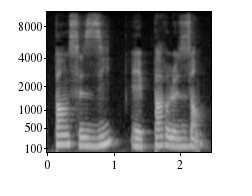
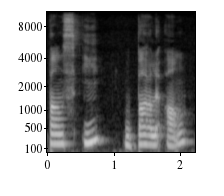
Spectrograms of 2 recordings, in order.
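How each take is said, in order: First: Slow "Pense-y et parle-en" with a clear z linking: "pan-zi", "parl-zan"; careful teacher model: "pense-zi et parle-zan"; with the Z liaison, slowly. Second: "pense-y ou parle-en" with no z, vowel straight onto vowel; "pense-y" and "parle-en" with no linking z sound; wrong, without liaison. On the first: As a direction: model "Pense-y" and "parle-en" slowly, each with a z sound before the vowel. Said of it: "on ne dit pas ... non". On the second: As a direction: demo the mistake: "pense-y" as "pans-i", "parle-en" as "parl-an". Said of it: "on ne dit pas".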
